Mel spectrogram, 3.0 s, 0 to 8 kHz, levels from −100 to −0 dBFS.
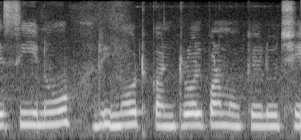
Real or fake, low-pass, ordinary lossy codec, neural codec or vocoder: real; none; none; none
